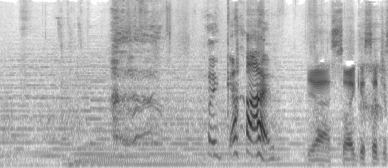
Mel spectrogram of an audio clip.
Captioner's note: chuckles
